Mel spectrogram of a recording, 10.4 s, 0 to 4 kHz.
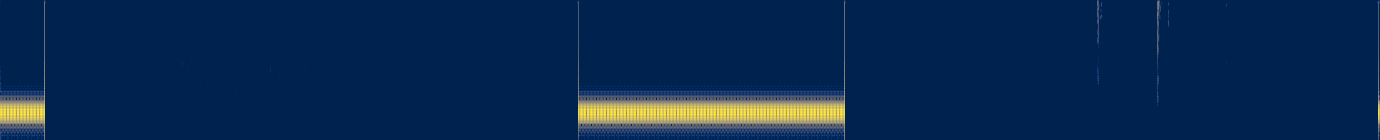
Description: Ringback tone (North America), 440 + 480 Hz.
